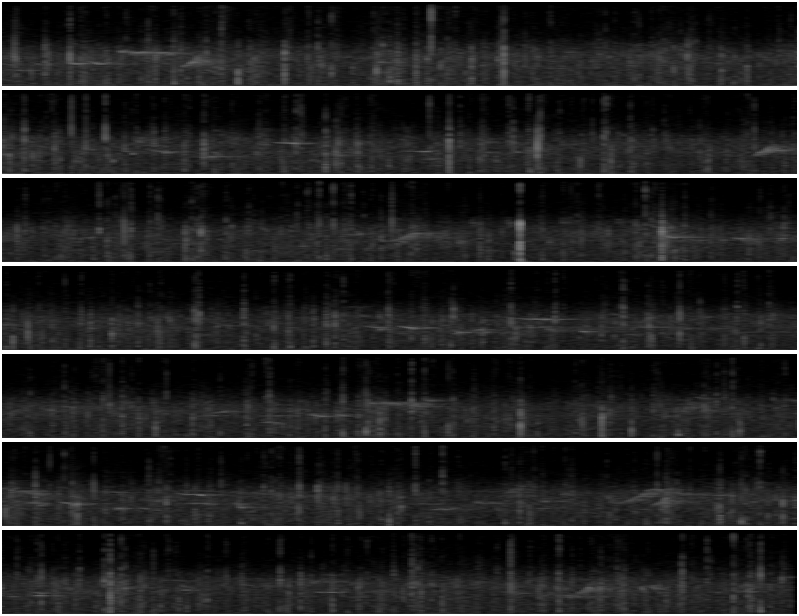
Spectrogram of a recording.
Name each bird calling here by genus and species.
Himatione sanguinea, Drepanis coccinea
